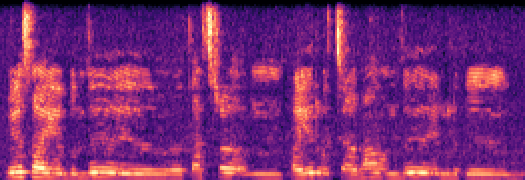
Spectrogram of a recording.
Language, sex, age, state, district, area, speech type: Tamil, female, 45-60, Tamil Nadu, Viluppuram, rural, spontaneous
